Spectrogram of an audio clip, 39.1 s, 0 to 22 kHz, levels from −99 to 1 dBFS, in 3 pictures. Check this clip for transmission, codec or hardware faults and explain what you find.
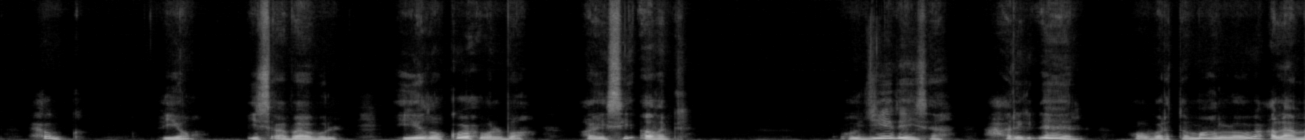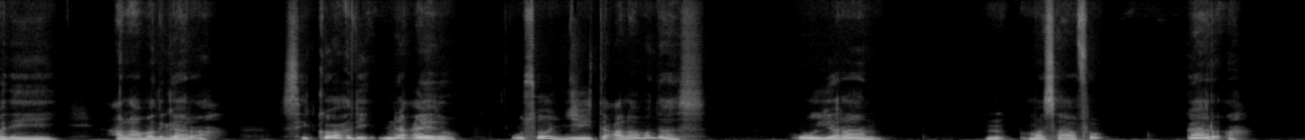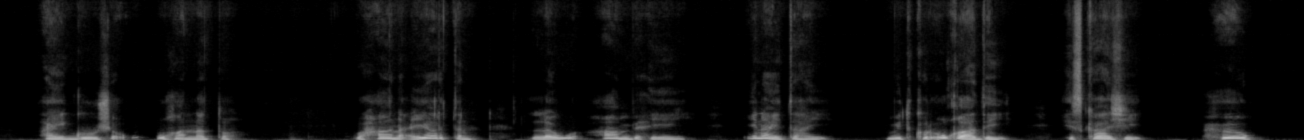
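No faults can be heard.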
